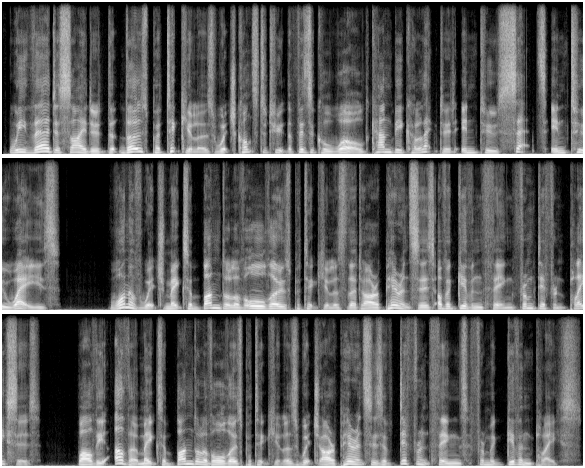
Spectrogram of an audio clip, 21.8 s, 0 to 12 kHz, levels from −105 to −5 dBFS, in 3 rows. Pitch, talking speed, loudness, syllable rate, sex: 145 Hz, 160 wpm, -20 LUFS, 5.2 syllables/s, male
